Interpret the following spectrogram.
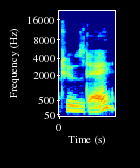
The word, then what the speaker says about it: Tuesday: so Tuesday I have ooh Wow twos and a Z sound day I want to make sure my a is long that I have that diphthong there Tuesday and it has first syllable stress short long short Tuesday versus Thursday I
